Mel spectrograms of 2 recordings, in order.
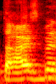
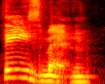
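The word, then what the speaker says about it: Theismann: of these guys gonna be haven't uh Joel Theisman actually his name was pronounced Joe these men but at Notre Dame uh the pr staff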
